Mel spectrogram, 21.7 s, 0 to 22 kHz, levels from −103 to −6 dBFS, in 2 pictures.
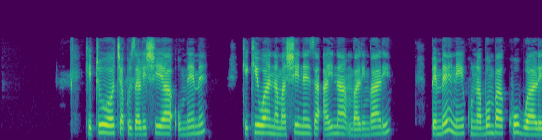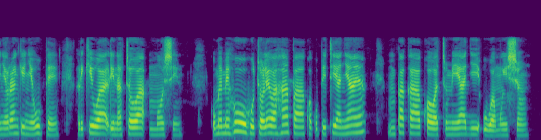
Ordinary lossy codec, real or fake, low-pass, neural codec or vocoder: MP3, 64 kbps; real; 7.2 kHz; none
